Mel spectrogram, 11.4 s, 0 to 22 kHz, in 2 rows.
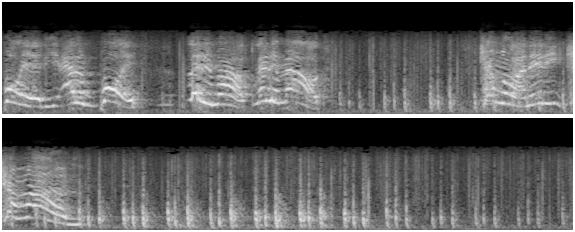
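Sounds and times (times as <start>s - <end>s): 
speech: 0.3s - 3.3s, 5.0s - 6.5s
horse hooves clip-clopping: 2.6s - 11.4s.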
